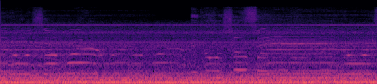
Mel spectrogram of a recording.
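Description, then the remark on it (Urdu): A steady, droning airplane engine roars continuously as a quiz-show sound effect for a plane flying a team to Iran, a low rumbling hum holding even in loudness throughout the few seconds without fading in or out. “جی جی جناب، ٹیم کورنگی کو لے کر جہاز سفر طے کرتا ہوا پہنچا ہے ایران.”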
